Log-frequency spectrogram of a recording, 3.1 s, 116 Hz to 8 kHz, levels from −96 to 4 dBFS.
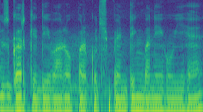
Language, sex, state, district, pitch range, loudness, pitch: Hindi, male, Arunachal Pradesh, Lower Dibang Valley, 90-100 Hz, -18 LUFS, 95 Hz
